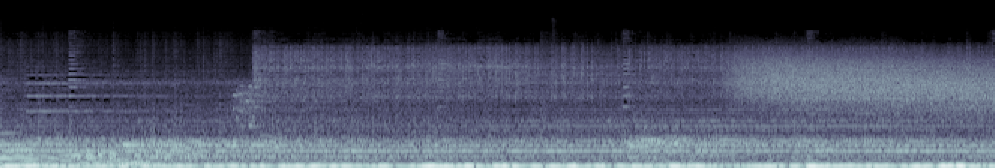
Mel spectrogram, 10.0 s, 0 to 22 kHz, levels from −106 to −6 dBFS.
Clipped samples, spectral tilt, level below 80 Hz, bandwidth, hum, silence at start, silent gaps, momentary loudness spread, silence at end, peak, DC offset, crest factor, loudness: under 0.1%; -7.5 dB/octave; -24 dBFS; 6.4 kHz; none; 0 s; none; 6 LU; 0 s; -12 dBFS; under 0.1%; 12 dB; -27 LUFS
